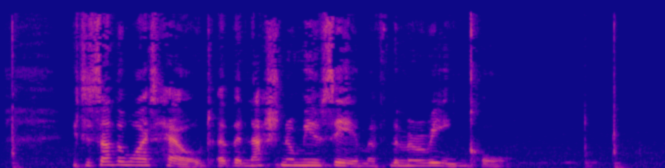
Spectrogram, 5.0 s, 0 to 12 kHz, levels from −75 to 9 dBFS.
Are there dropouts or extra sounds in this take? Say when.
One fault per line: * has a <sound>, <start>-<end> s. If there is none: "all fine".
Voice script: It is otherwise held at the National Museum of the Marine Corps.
all fine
